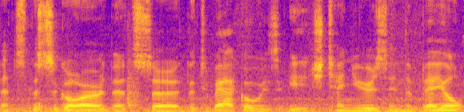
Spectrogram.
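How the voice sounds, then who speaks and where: There is noticeable background noise as a man talks at a fairly slow pace. His pitch is very deep and low, and his intonation is fairly even. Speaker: cigar reviewer. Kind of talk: product review. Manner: casual, many fillers. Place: shop. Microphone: webcam.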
